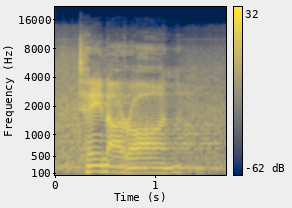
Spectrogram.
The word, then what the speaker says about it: Tainaron: Tainaron.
